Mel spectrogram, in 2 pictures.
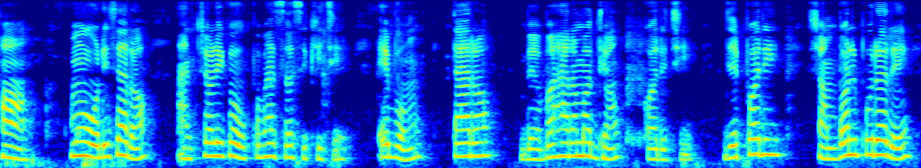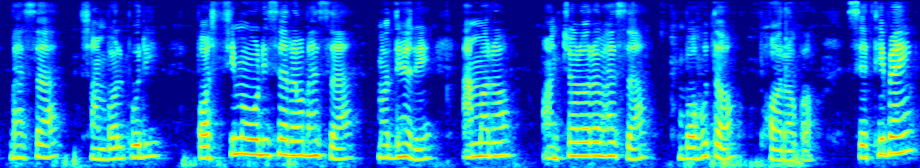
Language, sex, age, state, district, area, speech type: Odia, female, 30-45, Odisha, Nayagarh, rural, spontaneous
